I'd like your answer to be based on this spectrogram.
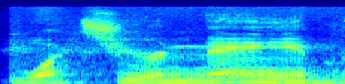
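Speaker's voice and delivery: very soft, slow asking; hushed, drawn-out retold question; exaggeratedly soft question. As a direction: ask it gently and slowly, barely raising the voice. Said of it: "And so I said".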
